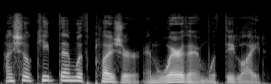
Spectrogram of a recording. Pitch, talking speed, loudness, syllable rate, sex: 115 Hz, 245 wpm, -19 LUFS, 5.4 syllables/s, male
